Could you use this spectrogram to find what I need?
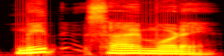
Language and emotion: Santali, neutral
